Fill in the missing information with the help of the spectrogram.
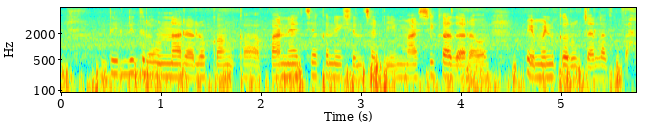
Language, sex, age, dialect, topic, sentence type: Marathi, female, 31-35, Southern Konkan, banking, statement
